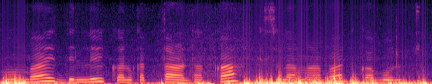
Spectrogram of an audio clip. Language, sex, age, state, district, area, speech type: Santali, female, 30-45, Jharkhand, Seraikela Kharsawan, rural, spontaneous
